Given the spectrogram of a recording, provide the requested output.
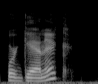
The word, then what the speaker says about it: organic: Um, next word is organic. Organic. So, the stress is on the second syllable.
